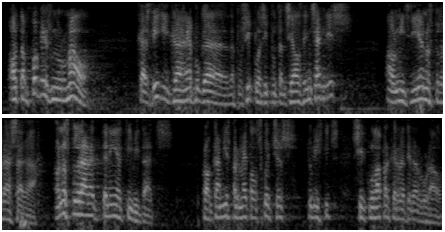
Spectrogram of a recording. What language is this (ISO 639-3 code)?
cat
